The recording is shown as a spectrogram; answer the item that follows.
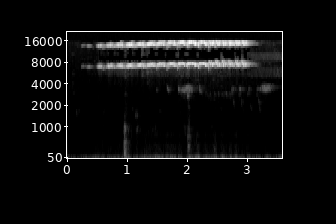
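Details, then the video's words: High, needle-thin Firecrest song: a fast-pulsing trill that holds and gently climbs for about two and a half seconds, with two faint clicks behind it and a soft lower note after it ends. "Как поёт Королёк красноголовый (Regulus ignicapillus)"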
